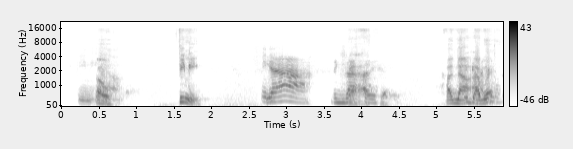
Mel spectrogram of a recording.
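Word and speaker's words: Vini: part of my name it's v i n i but you pronounce the V like an F FEI yeah exactly now I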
